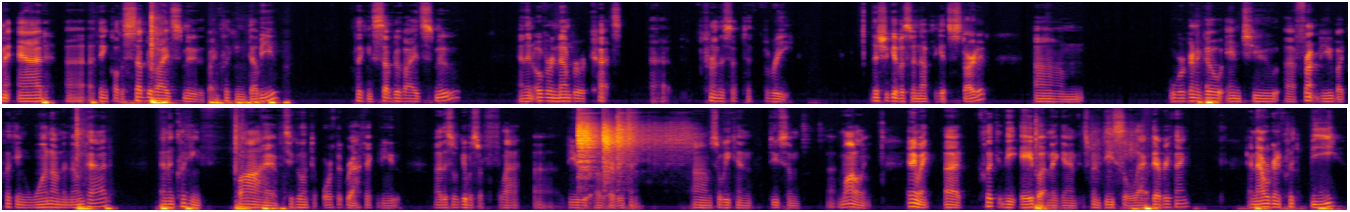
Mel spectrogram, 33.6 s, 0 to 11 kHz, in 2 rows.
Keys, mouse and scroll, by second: 1.8 w, 8.1-17.8 drag, 17.8 KP_1, 19.7 KP_5, 29.8 a.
